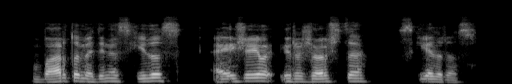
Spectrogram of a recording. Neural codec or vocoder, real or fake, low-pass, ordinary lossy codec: codec, 44.1 kHz, 3.4 kbps, Pupu-Codec; fake; 9.9 kHz; Opus, 32 kbps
